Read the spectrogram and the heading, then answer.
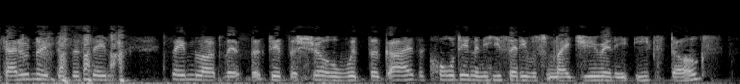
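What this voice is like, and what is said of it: English accent. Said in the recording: “you're like an English broad ... I didn't pick up on that accent right away ... I love the English accent”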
